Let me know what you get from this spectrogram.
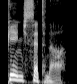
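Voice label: "piecsetna", Polish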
